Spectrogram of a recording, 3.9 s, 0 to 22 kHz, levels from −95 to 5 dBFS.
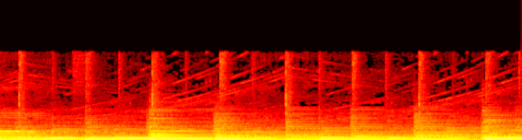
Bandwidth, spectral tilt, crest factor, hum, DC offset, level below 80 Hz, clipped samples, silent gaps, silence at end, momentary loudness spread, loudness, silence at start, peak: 14 kHz; -7 dB/octave; 14 dB; none; under 0.1%; -22 dBFS; under 0.1%; none; 0 s; 4 LU; -16 LUFS; 0 s; -2 dBFS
